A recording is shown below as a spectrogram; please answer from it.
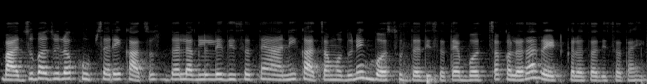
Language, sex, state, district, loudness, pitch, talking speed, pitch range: Marathi, female, Maharashtra, Washim, -19 LUFS, 225 Hz, 220 wpm, 200-240 Hz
